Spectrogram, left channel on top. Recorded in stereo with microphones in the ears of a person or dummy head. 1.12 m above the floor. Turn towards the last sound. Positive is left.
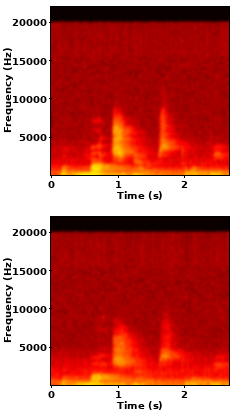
turn(degrees=35)  # may be behind; listen again after turning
